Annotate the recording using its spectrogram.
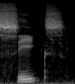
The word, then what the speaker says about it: Seax: I'm going to assume that it's pronounced Seeks. – Yeah. – S-E-A-X.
